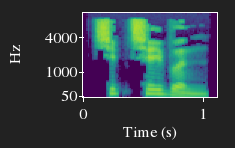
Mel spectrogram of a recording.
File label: "17분", korean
